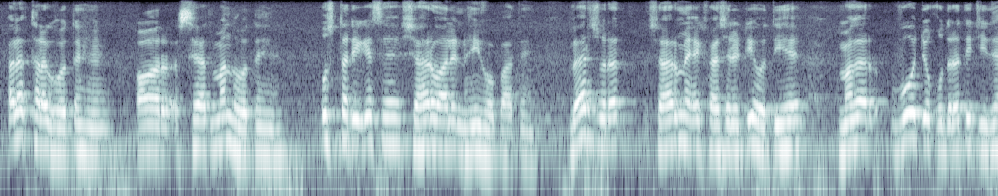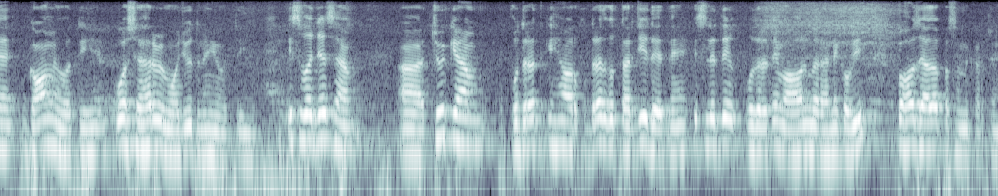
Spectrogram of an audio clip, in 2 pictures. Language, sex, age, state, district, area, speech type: Urdu, male, 30-45, Uttar Pradesh, Azamgarh, rural, spontaneous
